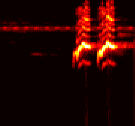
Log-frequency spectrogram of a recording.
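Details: Sooty-headed bulbul calling a rival, used to lure wild birds in the forest and as a tutor for kept bulbuls: two quick, loud, bubbly notes in close succession, against a faint steady high tone.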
